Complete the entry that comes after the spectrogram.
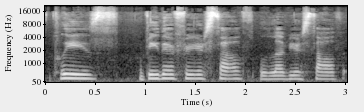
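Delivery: pleading with the audience to love themselves; earnest plea. Real, not acted. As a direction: call out to the viewers with feeling. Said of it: "closing plea to viewers".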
